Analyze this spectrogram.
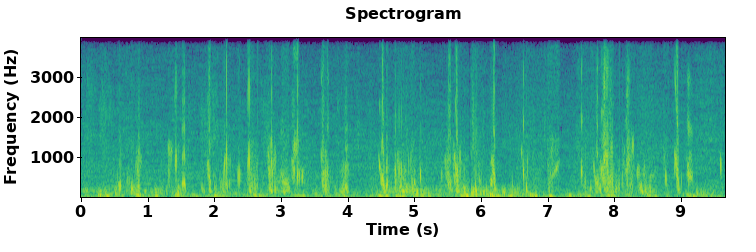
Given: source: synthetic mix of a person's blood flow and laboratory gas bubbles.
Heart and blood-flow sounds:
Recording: Doppler ultrasound of blood flow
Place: subclavian vein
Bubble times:
0.53-0.62 s: bubbles
0.67-0.91 s: bubbles
1.29-1.58 s: bubbles
1.78-2.27 s: bubbles
2.33-2.41 s: bubbles
2.48-2.65 s: bubbles
2.76-3.35 s: bubbles
3.58-4.02 s: bubbles
4.44-5.12 s: bubbles
5.38-5.76 s: bubbles
5.88-6.01 s: bubbles
6.11-6.25 s: bubbles
6.56-6.72 s: bubbles
6.98-7.18 s: bubbles
7.47-8.08 s: bubbles
8.10-8.64 s: bubbles
8.72-8.80 s: bubbles
8.88-9.01 s: bubbles
9.07-9.19 s: bubbles
9.56-9.63 s: bubbles
From the record:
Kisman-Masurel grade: 242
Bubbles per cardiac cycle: several, 3 to 8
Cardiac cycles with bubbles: 100%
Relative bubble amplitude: moderate (0.250 to 0.450)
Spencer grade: 3 (all of the cardiac periods contain showers or single bubble signals, but not dominating or overriding the cardiac motion signals)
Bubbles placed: anywhere in the cardiac cycle

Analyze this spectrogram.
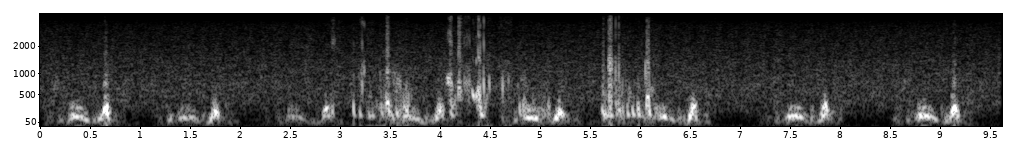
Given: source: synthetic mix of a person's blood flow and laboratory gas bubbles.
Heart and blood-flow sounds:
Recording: Doppler ultrasound of blood flow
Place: precordium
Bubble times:
2.92-2.98 s: bubbles
3.11-3.74 s: bubbles
4.07-4.55 s: bubbles
4.61-4.75 s: bubbles
4.79-5.13 s: bubbles
5.61-6.17 s: bubbles
From the record:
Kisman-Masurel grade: 221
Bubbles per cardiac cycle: several, 3 to 8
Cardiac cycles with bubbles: 10 to 50%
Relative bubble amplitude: barely perceptible (0.100 to 0.250)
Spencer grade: 2 (many but less than half of the cardiac periods contain bubble signals, singularly or in groups)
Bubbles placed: only in the low amplitude regions of the cardiac cycle

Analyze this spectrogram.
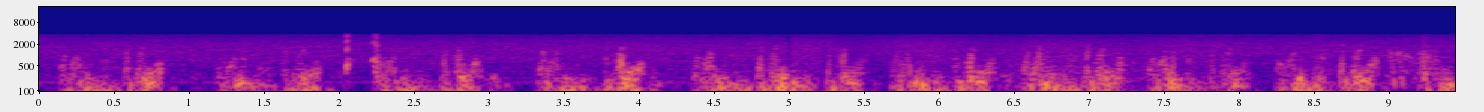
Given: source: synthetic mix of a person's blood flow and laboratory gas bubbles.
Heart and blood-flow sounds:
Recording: Doppler ultrasound of blood flow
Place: precordium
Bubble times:
2.02-2.12 s: bubbles
2.21-2.33 s: bubbles
8.48-8.58 s: bubbles
8.97-9.30 s: bubbles
From the record:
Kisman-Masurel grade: 123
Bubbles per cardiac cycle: 1 to 2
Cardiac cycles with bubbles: 10 to 50%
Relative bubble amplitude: loud (0.450 to 0.775)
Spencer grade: 2 (many but less than half of the cardiac periods contain bubble signals, singularly or in groups)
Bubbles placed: only in the low amplitude regions of the cardiac cycle

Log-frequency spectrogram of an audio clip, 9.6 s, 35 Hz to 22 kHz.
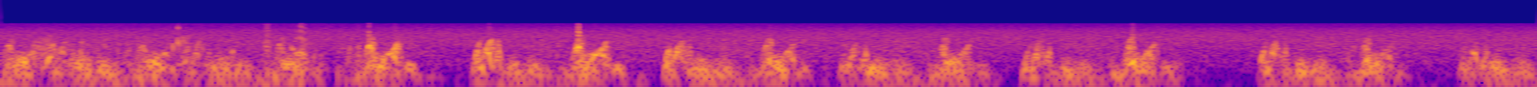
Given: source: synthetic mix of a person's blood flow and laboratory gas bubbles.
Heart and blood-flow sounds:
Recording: Doppler ultrasound of blood flow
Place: precordium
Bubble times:
0.58-0.69 s: bubbles
1.04-1.20 s: bubbles
1.41-1.49 s: bubbles
1.64-1.70 s: bubbles
1.80-1.99 s: bubbles
2.21-2.28 s: bubbles
From the record:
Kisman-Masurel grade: 212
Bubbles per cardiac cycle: several, 3 to 8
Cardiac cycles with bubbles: 1 to 10%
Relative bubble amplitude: moderate (0.250 to 0.450)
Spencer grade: 1 (occasional bubble signal discernible with the cardiac motion signal, with majority of cardiac periods free of bubbles)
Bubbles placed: anywhere in the cardiac cycle

